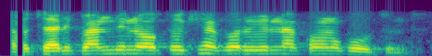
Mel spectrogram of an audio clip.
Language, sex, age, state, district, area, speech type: Odia, male, 45-60, Odisha, Kandhamal, rural, conversation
